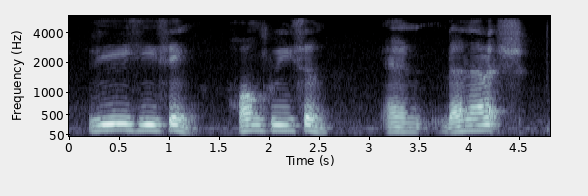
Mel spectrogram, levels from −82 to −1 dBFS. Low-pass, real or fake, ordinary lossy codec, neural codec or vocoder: 5.4 kHz; real; none; none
